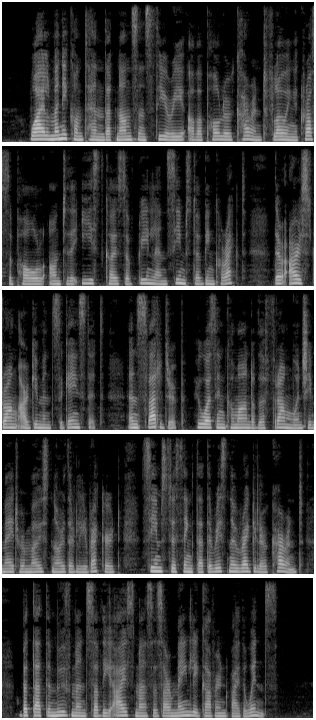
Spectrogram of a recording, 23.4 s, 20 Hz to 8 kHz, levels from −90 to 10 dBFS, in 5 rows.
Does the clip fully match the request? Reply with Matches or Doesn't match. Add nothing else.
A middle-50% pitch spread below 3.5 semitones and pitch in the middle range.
Matches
